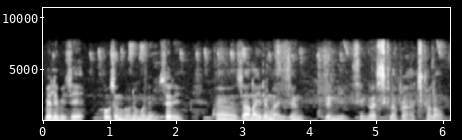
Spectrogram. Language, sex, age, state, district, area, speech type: Bodo, male, 30-45, Assam, Chirang, rural, spontaneous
